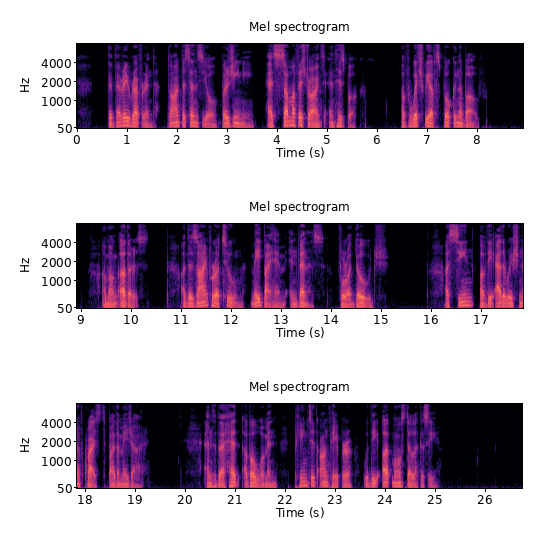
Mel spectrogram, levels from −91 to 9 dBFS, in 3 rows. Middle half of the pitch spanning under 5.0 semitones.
No: average, 5.3 semitones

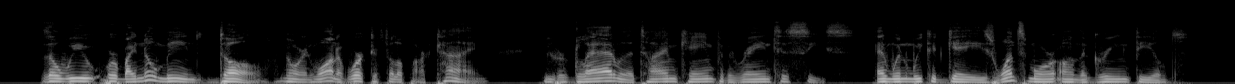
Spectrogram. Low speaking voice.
Yes: low, 125 Hz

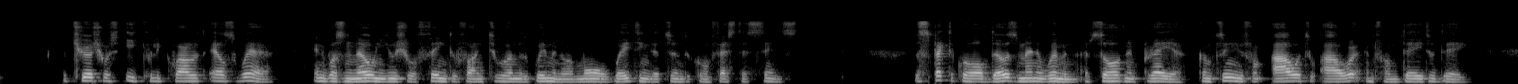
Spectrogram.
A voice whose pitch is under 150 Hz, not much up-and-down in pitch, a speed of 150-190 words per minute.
Yes: low, 135 Hz; narrow, 1.9 semitones; average, 180 wpm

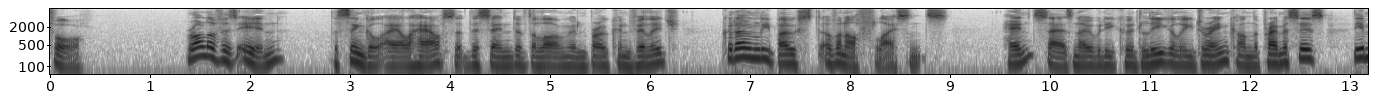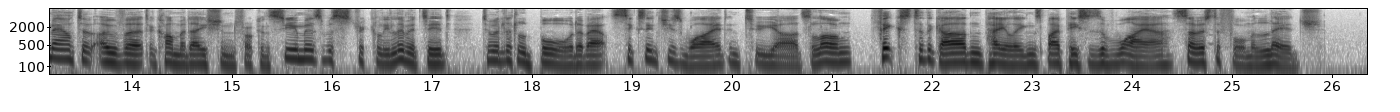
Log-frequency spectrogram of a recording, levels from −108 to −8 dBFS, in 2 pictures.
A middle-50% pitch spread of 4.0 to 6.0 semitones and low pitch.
Yes: average, 4.6 semitones; low, 125 Hz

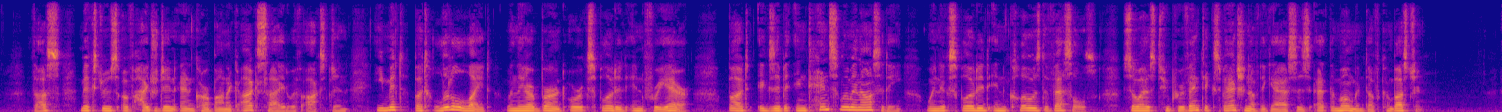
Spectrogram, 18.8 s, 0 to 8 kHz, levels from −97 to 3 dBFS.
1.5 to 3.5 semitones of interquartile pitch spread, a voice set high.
No: average, 3.1 semitones; low, 135 Hz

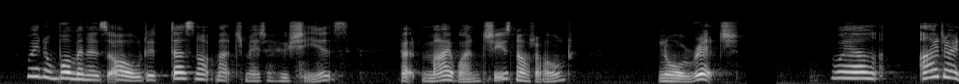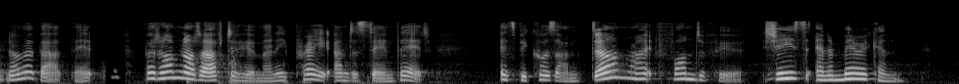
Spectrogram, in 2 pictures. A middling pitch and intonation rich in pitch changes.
No: high, 215 Hz; wide, 7.4 semitones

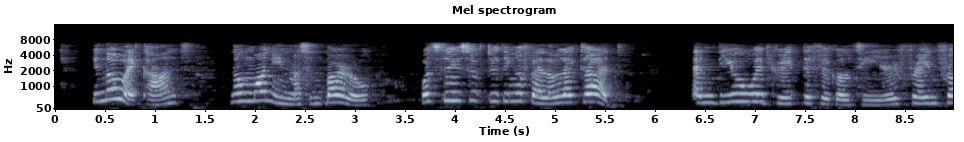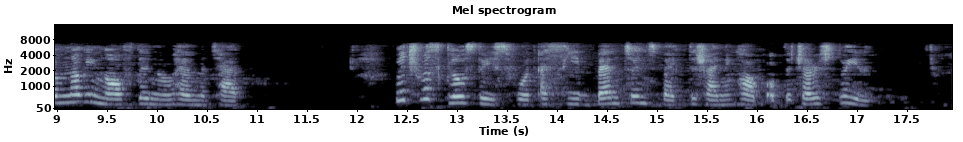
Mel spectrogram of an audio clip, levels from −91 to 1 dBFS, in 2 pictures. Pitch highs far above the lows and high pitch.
Yes: wide, 6.6 semitones; very high, 265 Hz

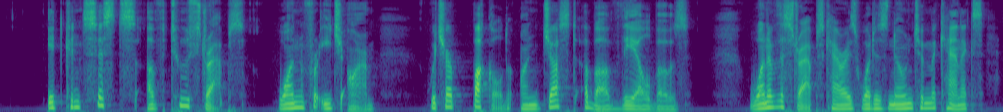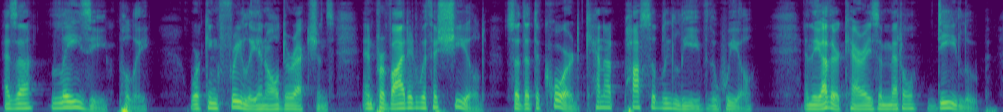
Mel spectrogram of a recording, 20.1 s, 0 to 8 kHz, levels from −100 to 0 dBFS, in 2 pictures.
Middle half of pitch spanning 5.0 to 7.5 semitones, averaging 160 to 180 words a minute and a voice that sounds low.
Yes: wide, 5.6 semitones; average, 170 wpm; low, 110 Hz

